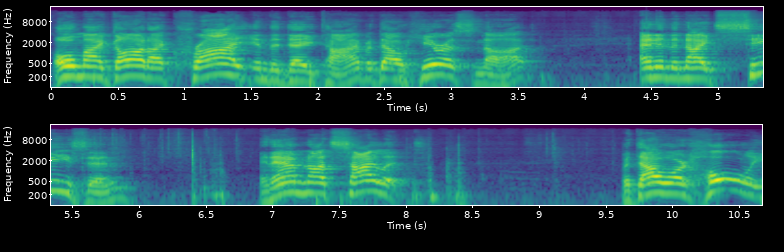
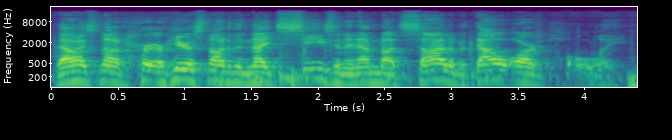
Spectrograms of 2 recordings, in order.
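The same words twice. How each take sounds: First: High, loud cry from the cross. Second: Said in the usual way. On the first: Acted. Voicing Christ calling to God from the cross, crying out. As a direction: cry it out to God, pitch raised. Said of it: "he cries out from the cross". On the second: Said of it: "he prays to his father".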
